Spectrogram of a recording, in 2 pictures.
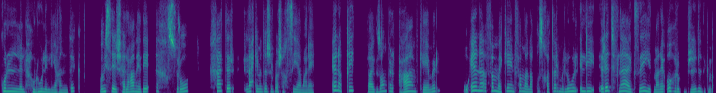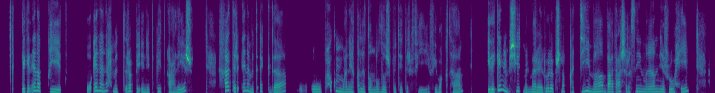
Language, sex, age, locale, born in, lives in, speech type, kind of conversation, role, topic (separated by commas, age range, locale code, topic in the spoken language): Arabic, female, 25-29, ar-TN, Tunisia, Germany, conversation, unstructured, none, إزاي بتتعامل مع الفشل لما يحصل؟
